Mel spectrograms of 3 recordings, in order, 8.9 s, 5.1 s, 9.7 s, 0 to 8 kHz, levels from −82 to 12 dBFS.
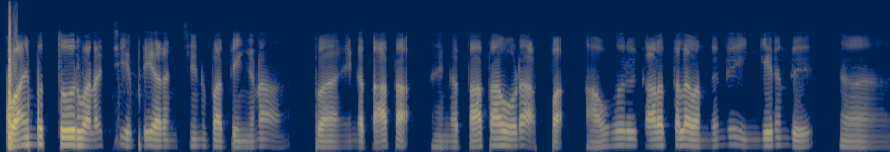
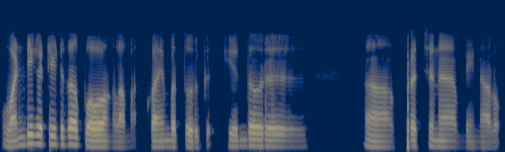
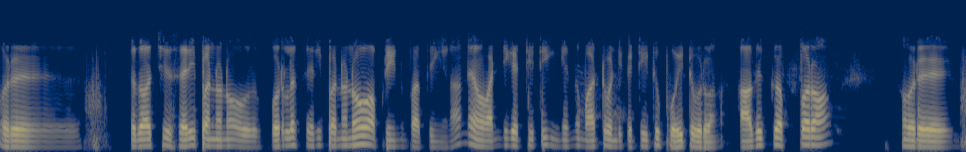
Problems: constant background noise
